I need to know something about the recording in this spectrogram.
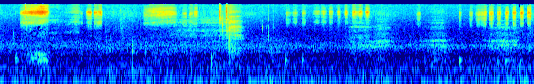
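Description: Marker pen drawing on a whiteboard: a run of short, faint scratching strokes with brief pauses between them as a graph is sketched.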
